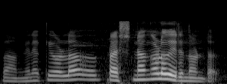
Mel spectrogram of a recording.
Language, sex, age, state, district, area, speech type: Malayalam, female, 45-60, Kerala, Palakkad, rural, spontaneous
